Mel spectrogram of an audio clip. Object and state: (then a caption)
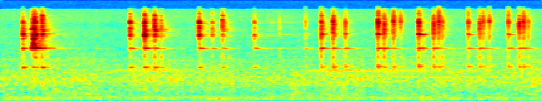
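Glass tumbler. Long dark nails tap a clear glass drinking tumbler, held in one hand, with a little liquid in the bottom. Quick, bright, high clinks come in small clusters, each dying away almost at once over a soft background hiss.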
